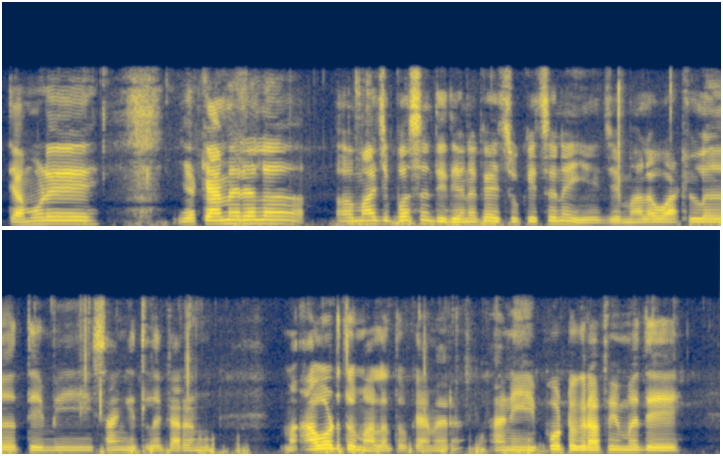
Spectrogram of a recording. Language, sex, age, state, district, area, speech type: Marathi, male, 18-30, Maharashtra, Nashik, urban, spontaneous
